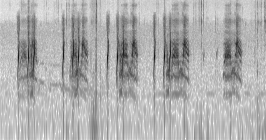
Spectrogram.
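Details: Quail calling at night near Attock: quick clusters of two or three sharp, high clipped notes, repeated about once a second, mixed with harsher, broader nasal squawking bursts between the groups.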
